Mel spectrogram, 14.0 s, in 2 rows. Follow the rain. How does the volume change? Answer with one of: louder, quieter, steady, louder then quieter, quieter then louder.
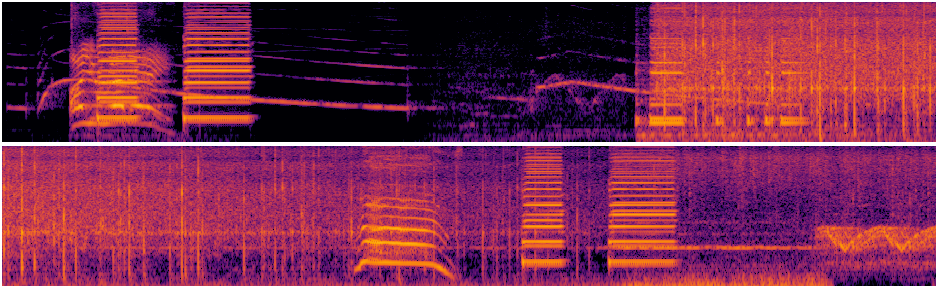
quieter.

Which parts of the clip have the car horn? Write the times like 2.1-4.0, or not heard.
0.7-1.9, 4.8-6.1, 10.9-12.1.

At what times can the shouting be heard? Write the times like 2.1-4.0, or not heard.
0.5-1.2, 9.7-10.4.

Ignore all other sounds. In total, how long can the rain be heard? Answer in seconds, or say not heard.
9 s.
